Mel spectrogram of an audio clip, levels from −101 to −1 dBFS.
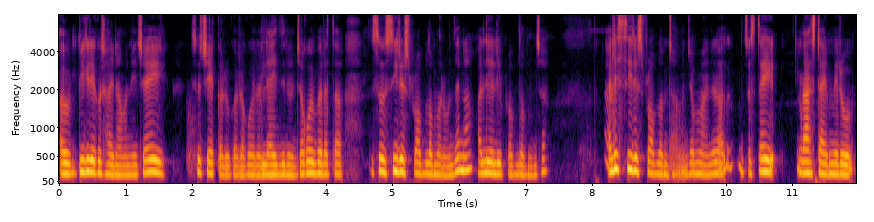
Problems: constant background noise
